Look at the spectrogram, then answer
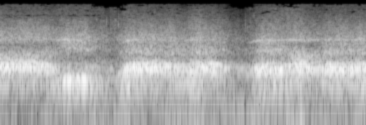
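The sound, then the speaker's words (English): A large crowd of thousands in Ankara, Turkey, mourning and protesting after twin bomb explosions at a peace march, chants loudly in unison, a dense roar of many voices rising and falling in a steady rhythm, with short dips between repeated phrases. “They've gathered in their thousands here in Ankara in mourning and in protest at a government which they hold responsible for this country's worst ever attack.”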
